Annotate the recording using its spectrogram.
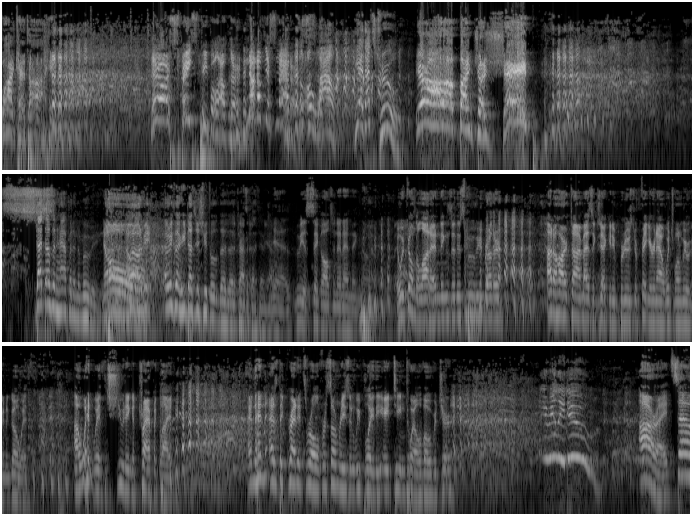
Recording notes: The first of two shows taped at the LA Podfest Preview Night. At the Hollywood Improv! Recorded in front of a sold-out crowd.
